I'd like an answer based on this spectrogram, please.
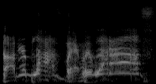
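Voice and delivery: very high, piercing, shrill, fast goblin voice. Narrating the scene to the players, voicing a goblin in a shrill goblin voice. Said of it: "there's a shrill voice of a goblin saying".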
